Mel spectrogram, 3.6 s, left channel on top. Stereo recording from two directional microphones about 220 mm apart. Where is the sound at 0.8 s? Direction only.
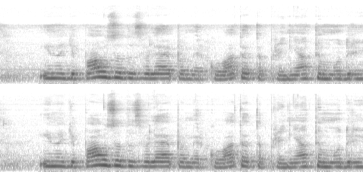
25° right (ahead or behind).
